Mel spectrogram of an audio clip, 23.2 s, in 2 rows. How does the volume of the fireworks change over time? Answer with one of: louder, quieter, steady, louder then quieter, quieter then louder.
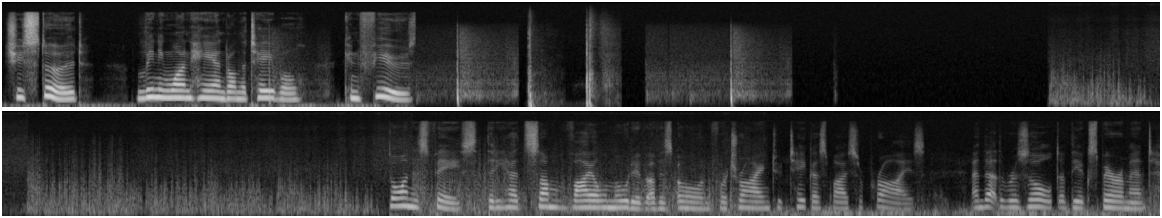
louder then quieter.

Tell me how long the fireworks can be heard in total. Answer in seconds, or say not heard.
6 s.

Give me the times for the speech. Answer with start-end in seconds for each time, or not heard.
0.1-4.2, 15.4-23.1.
